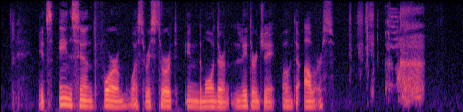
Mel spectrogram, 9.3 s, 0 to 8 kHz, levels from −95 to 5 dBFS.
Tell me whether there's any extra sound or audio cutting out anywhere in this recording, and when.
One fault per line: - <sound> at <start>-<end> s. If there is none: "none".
- throat clearing at 7.0-8.5 s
